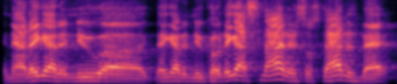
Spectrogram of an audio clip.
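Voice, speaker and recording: A man, talking loosely and excitedly about basketball as a podcast co-host in casual chat. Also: mid-range voice, a little fast. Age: 40s.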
